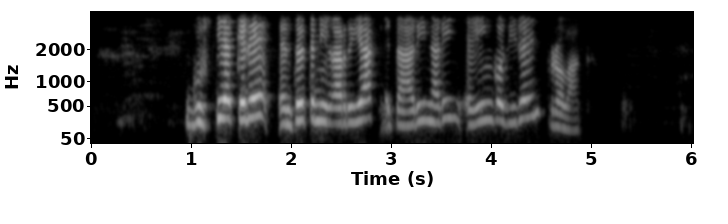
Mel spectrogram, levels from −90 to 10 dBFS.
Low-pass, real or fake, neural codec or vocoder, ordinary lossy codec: 3.6 kHz; real; none; Opus, 24 kbps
